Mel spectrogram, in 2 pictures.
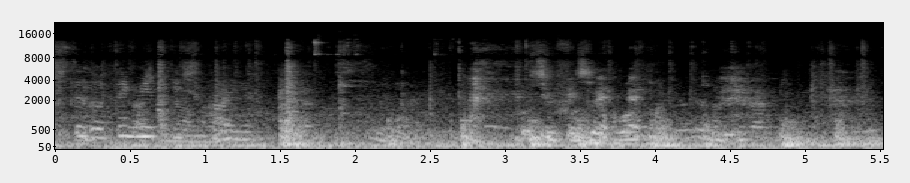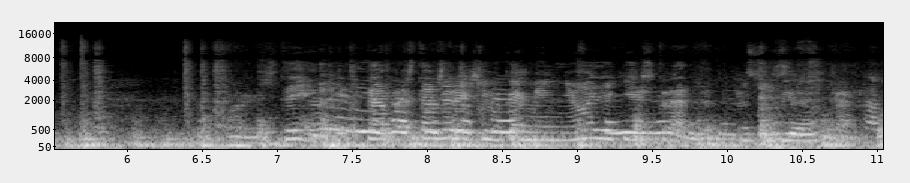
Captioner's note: people speaking Portuguese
